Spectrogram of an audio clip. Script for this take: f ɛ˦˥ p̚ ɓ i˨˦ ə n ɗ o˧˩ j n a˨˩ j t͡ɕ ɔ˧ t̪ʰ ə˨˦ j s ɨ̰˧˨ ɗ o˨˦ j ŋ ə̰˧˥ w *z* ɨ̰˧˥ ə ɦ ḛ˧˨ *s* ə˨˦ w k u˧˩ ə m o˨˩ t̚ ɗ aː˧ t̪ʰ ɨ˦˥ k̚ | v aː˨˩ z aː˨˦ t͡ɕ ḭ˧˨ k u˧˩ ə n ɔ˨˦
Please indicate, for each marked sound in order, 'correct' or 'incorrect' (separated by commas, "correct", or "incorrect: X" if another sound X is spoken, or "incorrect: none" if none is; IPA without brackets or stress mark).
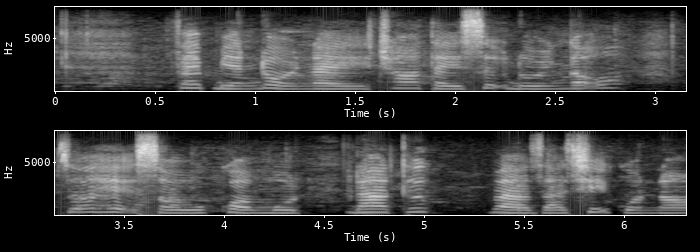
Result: correct, correct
